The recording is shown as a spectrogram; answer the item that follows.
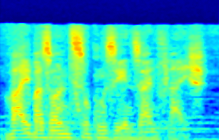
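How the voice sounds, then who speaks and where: An actor playing a brutish Iroquois guard in a radio play, speaking in broken, clipped phrases. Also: male voice, lowish voice, level tone, normal speed, close to an everyday voice. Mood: gloating.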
